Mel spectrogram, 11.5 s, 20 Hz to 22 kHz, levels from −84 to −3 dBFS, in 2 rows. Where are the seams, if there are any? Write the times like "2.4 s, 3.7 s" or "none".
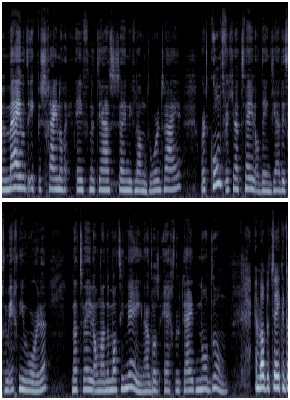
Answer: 1.4 s, 2.6 s, 4.5 s, 5.0 s, 5.7 s, 7.5 s, 8.7 s, 9.2 s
